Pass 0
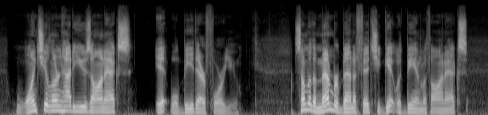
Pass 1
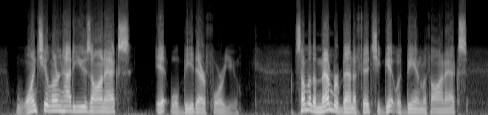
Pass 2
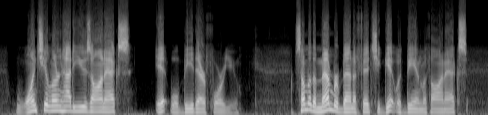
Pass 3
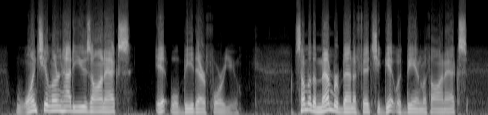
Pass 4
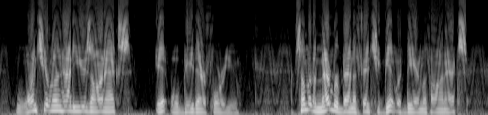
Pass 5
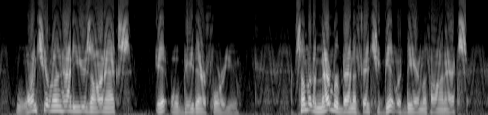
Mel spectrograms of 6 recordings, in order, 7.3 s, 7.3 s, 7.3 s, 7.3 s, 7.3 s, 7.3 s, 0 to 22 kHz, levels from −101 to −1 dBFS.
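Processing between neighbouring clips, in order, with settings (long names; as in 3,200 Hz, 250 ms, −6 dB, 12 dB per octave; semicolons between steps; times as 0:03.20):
adaptive Wiener filter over 9 samples; level +2 dB
no processing that can be heard
dynamic equaliser 800 Hz, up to −5 dB, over −36 dBFS, Q 0.83
all-pass phaser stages 6, 3.8 Hz, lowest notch 220–2,400 Hz; level +4 dB
bass and treble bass −14 dB, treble 0 dB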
